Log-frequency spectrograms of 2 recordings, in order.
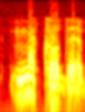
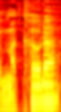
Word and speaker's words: Makode: pronouncing your name correctly my code but i'm used to many different pronunciations for my name it's okay okay thank you i want to see if i can get it correctly makota that's fine okay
